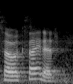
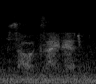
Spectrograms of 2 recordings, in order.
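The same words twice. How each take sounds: First: It is said louder, with more energy. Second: It is said at a normal, quieter volume. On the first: The speaker calls it right. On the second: The speaker calls it wrong.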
